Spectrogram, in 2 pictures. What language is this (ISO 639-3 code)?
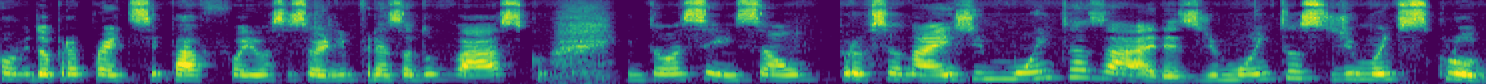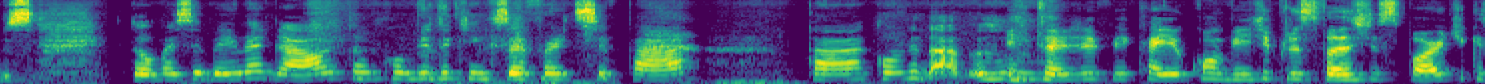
por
